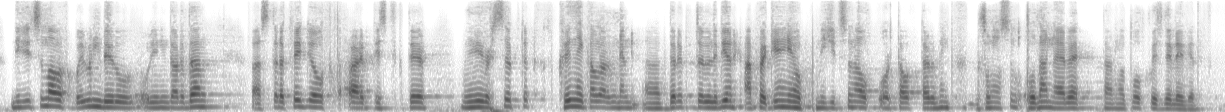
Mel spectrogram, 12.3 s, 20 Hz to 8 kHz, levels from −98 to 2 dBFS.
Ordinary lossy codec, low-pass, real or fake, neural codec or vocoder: none; none; fake; codec, 16 kHz, 0.5 kbps, X-Codec, HuBERT features, trained on general audio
